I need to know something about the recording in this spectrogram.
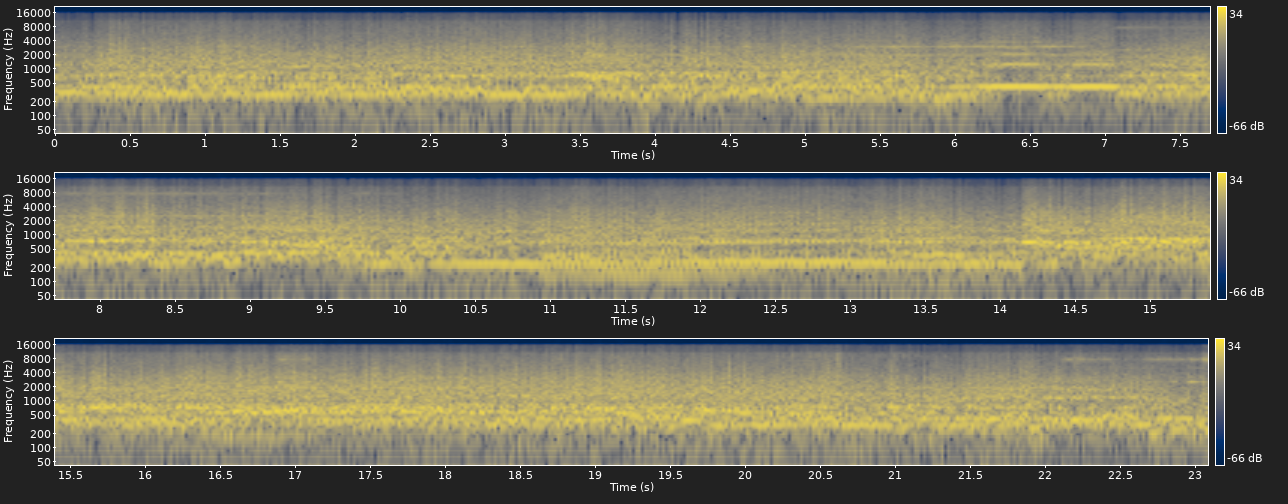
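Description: Live noise music played loud: a continuous wall of distorted noise with droning held tones that change pitch every few seconds.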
